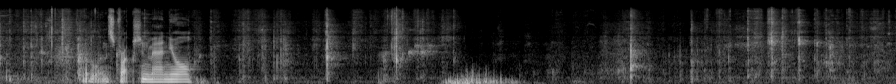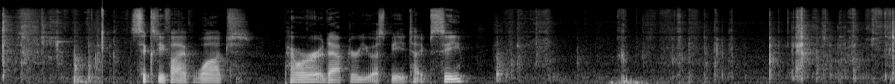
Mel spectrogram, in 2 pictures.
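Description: Paper and cardboard rustle and scrape as a box is unpacked.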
